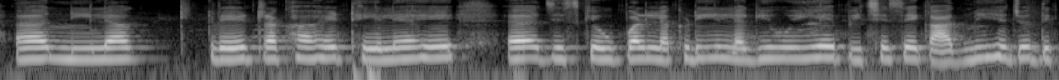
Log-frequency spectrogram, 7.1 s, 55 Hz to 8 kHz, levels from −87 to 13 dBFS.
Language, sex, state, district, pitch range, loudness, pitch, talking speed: Hindi, female, Jharkhand, Sahebganj, 205-215 Hz, -18 LUFS, 210 Hz, 170 wpm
